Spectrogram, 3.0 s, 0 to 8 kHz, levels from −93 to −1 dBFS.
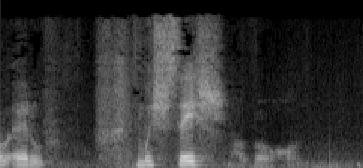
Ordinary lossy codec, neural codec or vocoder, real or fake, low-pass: MP3, 32 kbps; codec, 16 kHz, 0.5 kbps, X-Codec, HuBERT features, trained on LibriSpeech; fake; 7.2 kHz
